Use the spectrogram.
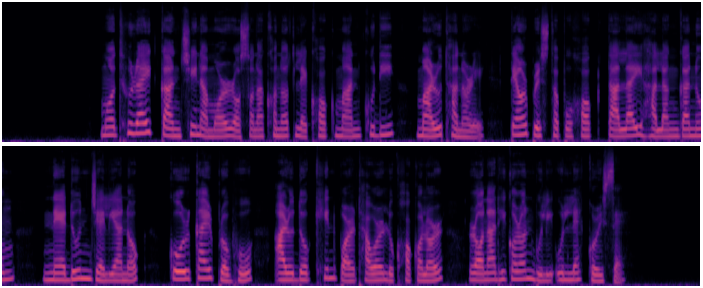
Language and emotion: Assamese, neutral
